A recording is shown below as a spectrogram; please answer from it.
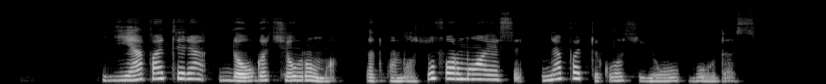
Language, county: Lithuanian, Klaipėda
